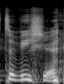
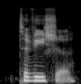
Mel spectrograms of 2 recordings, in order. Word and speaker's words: Taversha: My name is Tavisha, and it's spelled T-A-V as in Victor, E-R-S-H-A. The R is silent. Tavisha.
